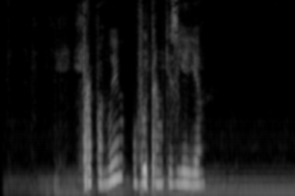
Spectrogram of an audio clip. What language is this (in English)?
Belarusian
